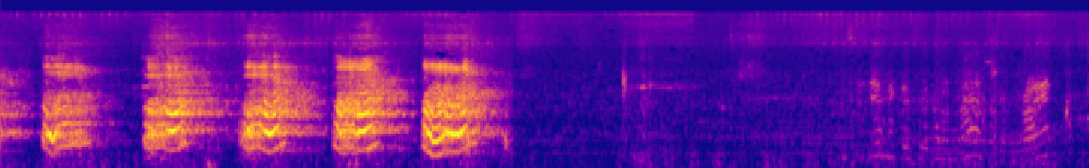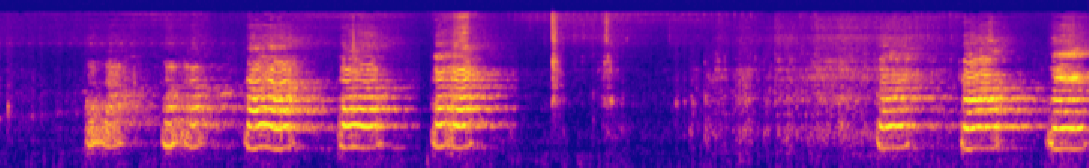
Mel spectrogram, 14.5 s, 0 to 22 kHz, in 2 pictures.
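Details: Sea lions at the Bronx Zoo, recorded live on September 5, 2014, giving series of loud, rich, honking barks about one per second, broken by quieter stretches of faint background noise.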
